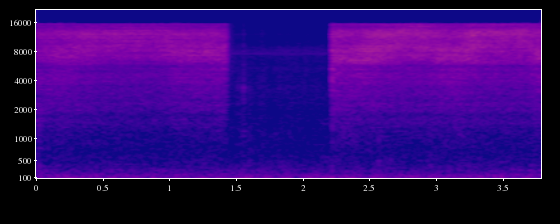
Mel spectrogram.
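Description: An airbrush sprays paint in a steady, close hiss that drops away for a moment and then resumes, slightly stronger, with no talking.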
